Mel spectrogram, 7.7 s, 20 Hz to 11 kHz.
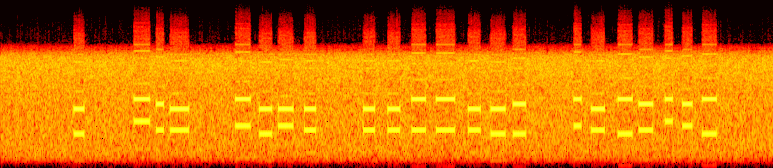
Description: DTMF, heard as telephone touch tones, dialled by hand, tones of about 130 ms, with phone line noise. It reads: 1 #54 9174 4466412 9435#83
